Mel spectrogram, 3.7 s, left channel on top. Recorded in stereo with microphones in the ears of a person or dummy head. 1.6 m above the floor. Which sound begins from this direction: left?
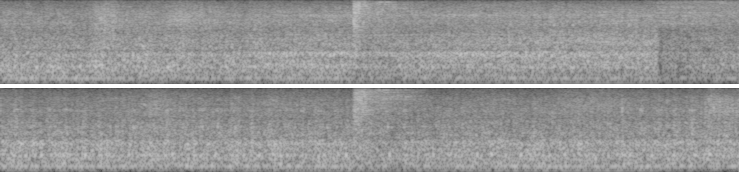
A dropped coin, at 1.8 s.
